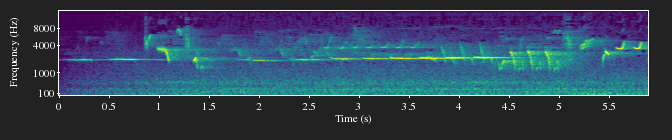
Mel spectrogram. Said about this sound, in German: Genau. Unverkennbar, genau. Vogelgezwitscher. Genau.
